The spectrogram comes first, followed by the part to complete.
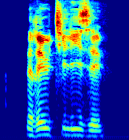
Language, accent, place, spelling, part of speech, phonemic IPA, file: French, France, Lyon, réutiliser, verb, /ʁe.y.ti.li.ze/, LL-Q150 (fra)-réutiliser.wav
- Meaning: to reuse, to reutilize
